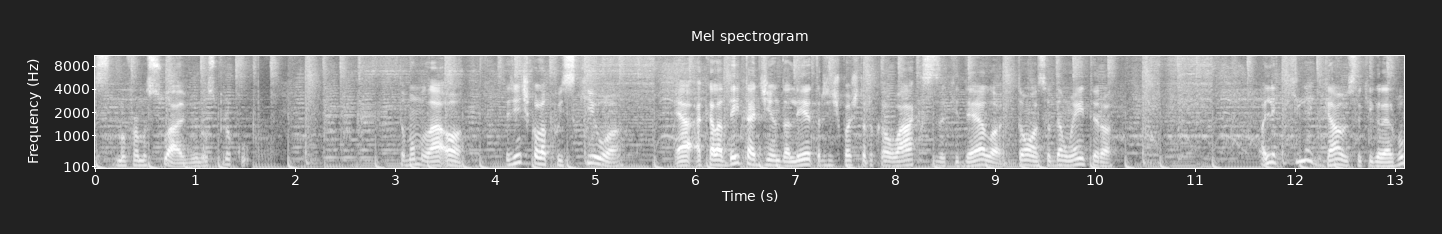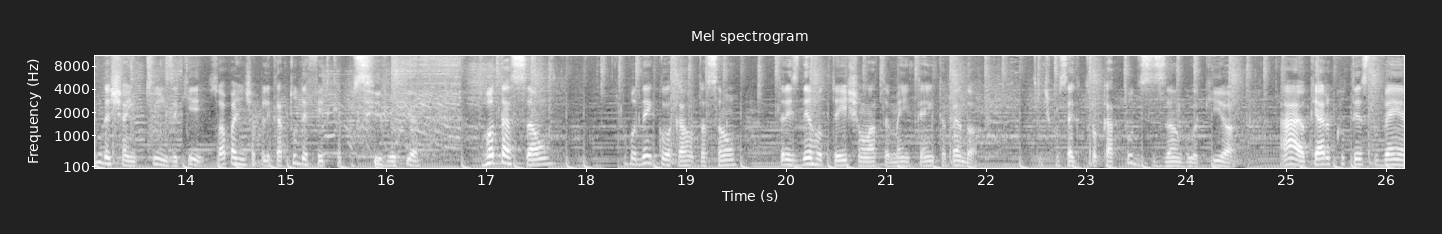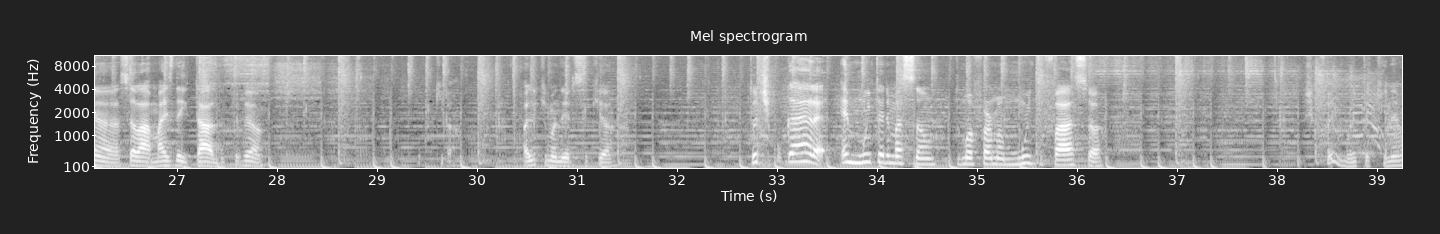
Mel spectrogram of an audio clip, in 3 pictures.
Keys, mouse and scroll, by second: 9.4 Up, 11.6 0, 12.9-14.0 typing, 24.8 ctrl+z, 30.2 0, 32.2 0, 37.2 Return.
